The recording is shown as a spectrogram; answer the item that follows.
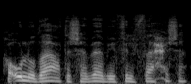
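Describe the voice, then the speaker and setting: A man voicing a frightened young sinner who quietly questions himself in remorse. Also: mid-range voice, fairly even intonation, racing, breathy edge, dry recording, pitched below the performer's own voice, natural voice. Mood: remorseful.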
